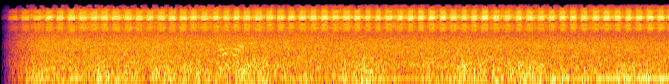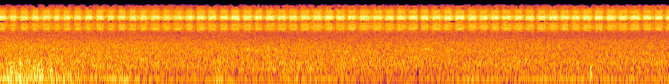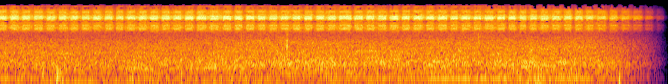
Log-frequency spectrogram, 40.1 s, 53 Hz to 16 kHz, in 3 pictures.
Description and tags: Sound of cicadas during a summer day in a forest in South of France. Sound recorded with a ZOOM H4N Pro and a Rycote Mini Wind Screen.
Son de cigales lors d'une journée d'été dans une forêt du sud de la France. Son enregistré avec un ZOOM H4N Pro et une bonnette Rycote Mini Wind Screen.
